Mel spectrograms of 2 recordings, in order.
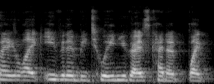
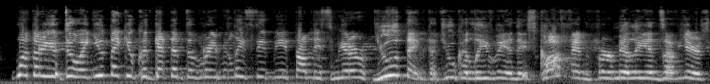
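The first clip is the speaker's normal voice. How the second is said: high, furious, angry screaming; 8 semitones higher than usual. Acting out a scene where characters scream at each other, screaming in anger. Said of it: "Sorry for screaming".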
